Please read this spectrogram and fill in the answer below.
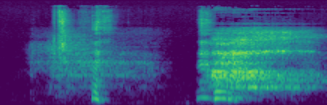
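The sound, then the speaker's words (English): A deep breath during a breathing exercise: air is drawn in first, then after a brief pause a longer, louder, sighing exhale follows, with no talking. “There you go. Nice breath.”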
